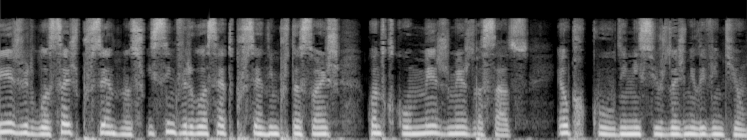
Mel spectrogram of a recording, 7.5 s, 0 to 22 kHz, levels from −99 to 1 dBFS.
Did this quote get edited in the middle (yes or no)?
yes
